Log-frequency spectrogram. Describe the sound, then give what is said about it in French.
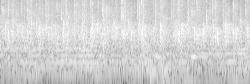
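Live audience applause fills a public event at the Cité du Vin in Bordeaux: dense, steady clapping from a large crowd that stays loud and even for the whole stretch, with no individual voices standing out. “l'émission est en public et vous allez l'entendre, le public qui est venu nombreux à Bordeaux.”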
